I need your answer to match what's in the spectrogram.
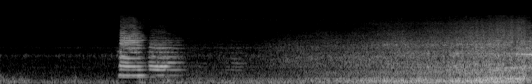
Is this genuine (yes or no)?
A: yes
